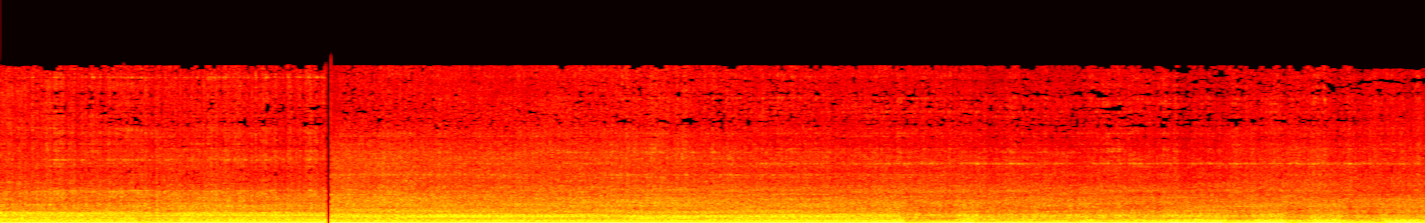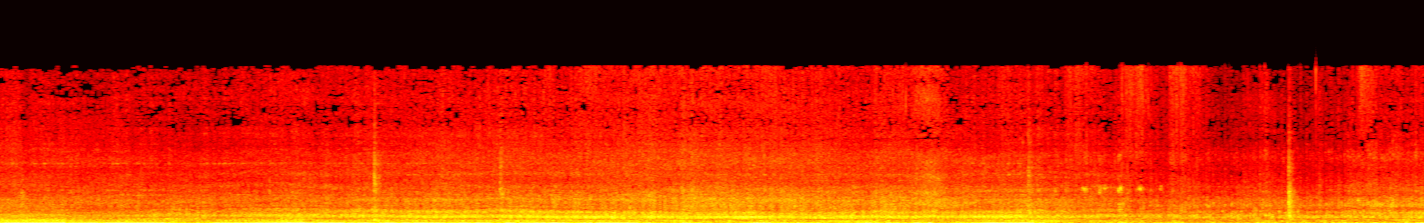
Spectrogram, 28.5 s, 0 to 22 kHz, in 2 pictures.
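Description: John Deere 5010 tractor's diesel engine running with a steady deep drone. There is an abrupt break about three seconds in, and the deep part of the drone drops away about 25 seconds in, leaving a lighter engine sound.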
